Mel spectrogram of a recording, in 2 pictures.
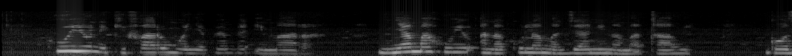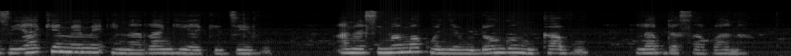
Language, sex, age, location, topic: Swahili, female, 18-24, Nairobi, government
